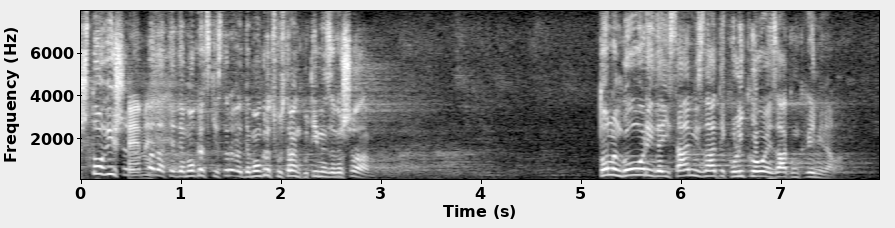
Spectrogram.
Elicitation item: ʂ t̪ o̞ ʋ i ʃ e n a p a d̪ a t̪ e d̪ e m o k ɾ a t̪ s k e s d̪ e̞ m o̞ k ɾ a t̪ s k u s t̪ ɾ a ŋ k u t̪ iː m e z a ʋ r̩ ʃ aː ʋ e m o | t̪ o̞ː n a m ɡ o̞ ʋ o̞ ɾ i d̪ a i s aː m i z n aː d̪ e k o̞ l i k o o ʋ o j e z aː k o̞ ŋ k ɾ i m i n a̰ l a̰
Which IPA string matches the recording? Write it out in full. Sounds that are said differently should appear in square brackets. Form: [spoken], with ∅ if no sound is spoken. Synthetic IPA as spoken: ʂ t̪ o̞ ʋ i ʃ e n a p a d̪ a t̪ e d̪ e m o k ɾ a t̪ s k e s d̪ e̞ m o̞ k ɾ a t̪ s k u s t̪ ɾ a ŋ k u t̪ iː m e z a ʋ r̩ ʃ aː ʋ [a] m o | t̪ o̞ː n a m ɡ o̞ ʋ o̞ ɾ i d̪ a i s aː m i z n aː [t̪] e k o̞ l i k o o ʋ o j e z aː k o̞ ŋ k ɾ i m i n a̰ l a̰

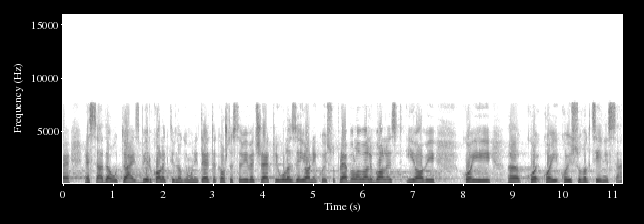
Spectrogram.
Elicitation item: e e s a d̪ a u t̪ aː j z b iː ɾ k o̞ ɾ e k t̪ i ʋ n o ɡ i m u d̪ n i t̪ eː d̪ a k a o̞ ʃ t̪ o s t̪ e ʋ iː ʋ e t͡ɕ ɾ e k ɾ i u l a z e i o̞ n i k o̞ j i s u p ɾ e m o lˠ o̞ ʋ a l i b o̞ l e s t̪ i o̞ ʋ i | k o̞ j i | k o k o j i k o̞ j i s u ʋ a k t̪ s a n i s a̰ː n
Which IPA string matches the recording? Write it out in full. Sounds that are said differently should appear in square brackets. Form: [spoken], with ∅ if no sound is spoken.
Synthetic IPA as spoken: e e s a d̪ a u t̪ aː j z b iː ɾ k o̞ [l] e k t̪ i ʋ n o ɡ i m u [∅] n i t̪ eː [t̪] a k a o̞ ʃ t̪ o s t̪ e ʋ iː ʋ e t͡ɕ ɾ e k [l] i u l a z e i o̞ n i k o̞ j i s u p ɾ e [b] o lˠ o̞ ʋ a l i b o̞ l e s t̪ i o̞ ʋ i | k o̞ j i | k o k o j i k o̞ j i s u ʋ a k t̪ s [i] n i s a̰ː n

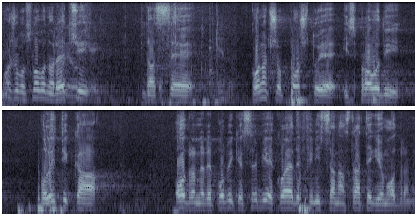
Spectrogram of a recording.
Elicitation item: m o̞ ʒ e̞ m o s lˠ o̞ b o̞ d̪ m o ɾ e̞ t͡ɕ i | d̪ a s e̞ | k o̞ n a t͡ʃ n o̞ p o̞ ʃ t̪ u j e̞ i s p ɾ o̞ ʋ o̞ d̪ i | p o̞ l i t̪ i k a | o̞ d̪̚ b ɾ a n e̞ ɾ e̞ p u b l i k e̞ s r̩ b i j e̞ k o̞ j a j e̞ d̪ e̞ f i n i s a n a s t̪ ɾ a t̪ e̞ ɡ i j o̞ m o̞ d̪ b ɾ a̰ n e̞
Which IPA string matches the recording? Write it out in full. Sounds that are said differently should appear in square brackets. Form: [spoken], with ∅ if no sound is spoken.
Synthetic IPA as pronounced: m o̞ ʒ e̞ m o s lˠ o̞ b o̞ d̪ [n] o ɾ e̞ t͡ɕ i | d̪ a s e̞ | k o̞ n a t͡ʃ n o̞ p o̞ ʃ t̪ u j e̞ i s p ɾ o̞ ʋ o̞ d̪ i | p o̞ l i t̪ i k a | o̞ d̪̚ b ɾ a n e̞ ɾ e̞ p u b l i k e̞ s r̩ b i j e̞ k o̞ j a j e̞ d̪ e̞ f i n i s a n a s t̪ ɾ a t̪ e̞ ɡ i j o̞ m o̞ d̪ b ɾ a̰ n e̞

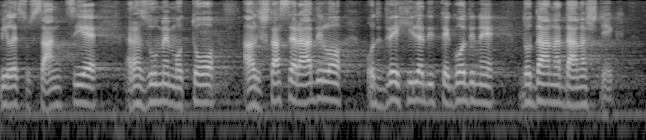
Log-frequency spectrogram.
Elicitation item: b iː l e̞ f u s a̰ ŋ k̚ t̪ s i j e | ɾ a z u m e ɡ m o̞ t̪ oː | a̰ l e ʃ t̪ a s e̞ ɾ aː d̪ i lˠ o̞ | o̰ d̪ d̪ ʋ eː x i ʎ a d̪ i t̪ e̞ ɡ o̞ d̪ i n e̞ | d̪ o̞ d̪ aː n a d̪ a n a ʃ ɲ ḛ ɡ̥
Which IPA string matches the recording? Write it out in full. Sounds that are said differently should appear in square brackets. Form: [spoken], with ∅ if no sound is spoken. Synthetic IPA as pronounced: b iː l e̞ [s] u s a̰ ŋ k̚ t̪ s i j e | ɾ a z u m e [∅] m o̞ t̪ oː | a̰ l [i] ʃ t̪ a s e̞ ɾ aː d̪ i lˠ o̞ | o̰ d̪ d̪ ʋ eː x i ʎ a d̪ i t̪ e̞ ɡ o̞ d̪ i n e̞ | d̪ o̞ d̪ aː n a d̪ a n a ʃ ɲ ḛ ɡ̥

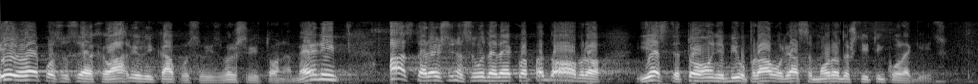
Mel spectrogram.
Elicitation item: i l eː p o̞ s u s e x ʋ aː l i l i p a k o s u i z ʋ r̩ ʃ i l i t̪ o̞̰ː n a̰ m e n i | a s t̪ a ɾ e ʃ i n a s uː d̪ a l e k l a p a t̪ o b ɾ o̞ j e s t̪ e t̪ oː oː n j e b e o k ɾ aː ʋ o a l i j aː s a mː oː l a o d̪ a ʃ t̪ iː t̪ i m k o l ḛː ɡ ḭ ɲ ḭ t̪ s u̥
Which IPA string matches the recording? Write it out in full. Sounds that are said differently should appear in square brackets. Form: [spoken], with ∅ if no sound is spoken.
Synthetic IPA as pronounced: i l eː p o̞ s u s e x ʋ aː l i l i [k] a k o s u i z ʋ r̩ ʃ i l i t̪ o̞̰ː n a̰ m e n i | a s t̪ a ɾ e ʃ i n a s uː d̪ a [ɾ] e k l a p a [d̪] o b ɾ o̞ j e s t̪ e t̪ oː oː n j e b [i] o [p] ɾ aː ʋ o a l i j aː s a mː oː [ɾ] a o d̪ a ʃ t̪ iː t̪ i m k o l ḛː ɡ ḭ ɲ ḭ t̪ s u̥

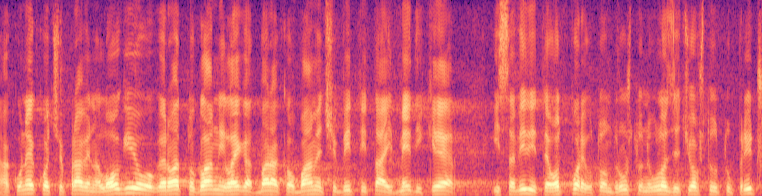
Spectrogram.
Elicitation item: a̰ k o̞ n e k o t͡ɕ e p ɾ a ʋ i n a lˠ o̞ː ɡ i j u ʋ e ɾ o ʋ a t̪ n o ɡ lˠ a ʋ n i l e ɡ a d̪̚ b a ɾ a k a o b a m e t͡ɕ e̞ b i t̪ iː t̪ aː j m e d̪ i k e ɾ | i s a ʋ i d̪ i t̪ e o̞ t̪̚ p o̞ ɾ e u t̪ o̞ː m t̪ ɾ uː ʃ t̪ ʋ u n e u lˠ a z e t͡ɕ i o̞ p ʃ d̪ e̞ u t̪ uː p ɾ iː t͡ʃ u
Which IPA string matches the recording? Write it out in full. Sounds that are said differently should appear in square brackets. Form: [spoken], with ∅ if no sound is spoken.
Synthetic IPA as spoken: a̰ k o̞ n e k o t͡ɕ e p ɾ a ʋ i n a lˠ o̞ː ɡ i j u ʋ e ɾ o ʋ a t̪ n o ɡ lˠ a ʋ n i l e ɡ a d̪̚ b a ɾ a k a o b a m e t͡ɕ e̞ b i t̪ [i] t̪ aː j m e d̪ i k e ɾ | i s a ʋ i d̪ i t̪ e o̞ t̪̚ p o̞ ɾ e u t̪ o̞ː m [d̪] ɾ uː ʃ t̪ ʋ u n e u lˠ a z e t͡ɕ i o̞ p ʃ [t̪] e̞ u t̪ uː p ɾ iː t͡ʃ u

